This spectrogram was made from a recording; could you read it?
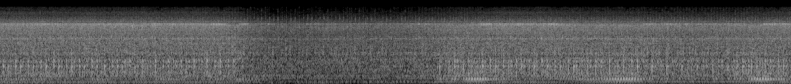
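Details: Kia/Hyundai G4KD Theta II petrol engine, recorded from inside the cabin: regular knock about four a second through idle, continuing with A/C compressor and mirror, glass and seat heaters loading the engine; owner suspects piston knock.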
